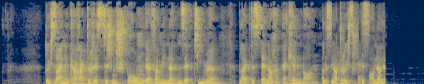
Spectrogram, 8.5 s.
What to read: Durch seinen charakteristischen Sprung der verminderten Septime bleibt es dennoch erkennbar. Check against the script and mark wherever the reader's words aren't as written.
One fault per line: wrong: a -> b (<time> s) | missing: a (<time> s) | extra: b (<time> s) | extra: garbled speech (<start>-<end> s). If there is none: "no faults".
extra: garbled speech (6.4-7.7 s)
